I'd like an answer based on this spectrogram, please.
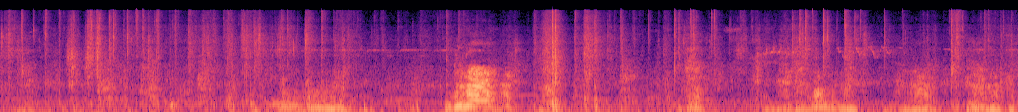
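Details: Rainy playtime for a German Shepherd pack: one sharp, strained snarling growl stands out midway, surrounded by low grumbles and scattered clattering noises.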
